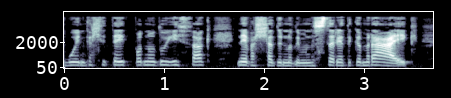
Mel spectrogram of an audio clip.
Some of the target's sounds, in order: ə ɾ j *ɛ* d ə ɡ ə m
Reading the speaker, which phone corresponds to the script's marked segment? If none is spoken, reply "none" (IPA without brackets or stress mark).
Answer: a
